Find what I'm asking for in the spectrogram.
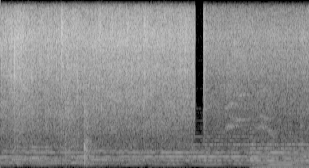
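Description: Chopped bottle gourd and chana dal stirred into hot masala in a pan for lauki sabzi, giving a steady soft sizzle with faint scraping, quiet and continuous.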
